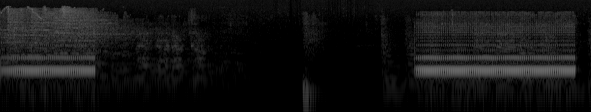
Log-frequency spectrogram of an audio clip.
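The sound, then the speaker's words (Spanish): Two long electronic phone ring tones, about a second and two seconds, separated by a pause with a brief thump, sounding slightly tinny as if played through a speaker. “Ah, tiene que estar escuchando, no va a coger.”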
